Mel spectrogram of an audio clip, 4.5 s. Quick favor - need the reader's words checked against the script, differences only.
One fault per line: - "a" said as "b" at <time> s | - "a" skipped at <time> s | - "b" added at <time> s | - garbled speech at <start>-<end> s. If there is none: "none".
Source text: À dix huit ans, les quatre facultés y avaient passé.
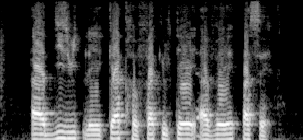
- "ans" skipped at 1.3 s
- "y" skipped at 3.0 s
